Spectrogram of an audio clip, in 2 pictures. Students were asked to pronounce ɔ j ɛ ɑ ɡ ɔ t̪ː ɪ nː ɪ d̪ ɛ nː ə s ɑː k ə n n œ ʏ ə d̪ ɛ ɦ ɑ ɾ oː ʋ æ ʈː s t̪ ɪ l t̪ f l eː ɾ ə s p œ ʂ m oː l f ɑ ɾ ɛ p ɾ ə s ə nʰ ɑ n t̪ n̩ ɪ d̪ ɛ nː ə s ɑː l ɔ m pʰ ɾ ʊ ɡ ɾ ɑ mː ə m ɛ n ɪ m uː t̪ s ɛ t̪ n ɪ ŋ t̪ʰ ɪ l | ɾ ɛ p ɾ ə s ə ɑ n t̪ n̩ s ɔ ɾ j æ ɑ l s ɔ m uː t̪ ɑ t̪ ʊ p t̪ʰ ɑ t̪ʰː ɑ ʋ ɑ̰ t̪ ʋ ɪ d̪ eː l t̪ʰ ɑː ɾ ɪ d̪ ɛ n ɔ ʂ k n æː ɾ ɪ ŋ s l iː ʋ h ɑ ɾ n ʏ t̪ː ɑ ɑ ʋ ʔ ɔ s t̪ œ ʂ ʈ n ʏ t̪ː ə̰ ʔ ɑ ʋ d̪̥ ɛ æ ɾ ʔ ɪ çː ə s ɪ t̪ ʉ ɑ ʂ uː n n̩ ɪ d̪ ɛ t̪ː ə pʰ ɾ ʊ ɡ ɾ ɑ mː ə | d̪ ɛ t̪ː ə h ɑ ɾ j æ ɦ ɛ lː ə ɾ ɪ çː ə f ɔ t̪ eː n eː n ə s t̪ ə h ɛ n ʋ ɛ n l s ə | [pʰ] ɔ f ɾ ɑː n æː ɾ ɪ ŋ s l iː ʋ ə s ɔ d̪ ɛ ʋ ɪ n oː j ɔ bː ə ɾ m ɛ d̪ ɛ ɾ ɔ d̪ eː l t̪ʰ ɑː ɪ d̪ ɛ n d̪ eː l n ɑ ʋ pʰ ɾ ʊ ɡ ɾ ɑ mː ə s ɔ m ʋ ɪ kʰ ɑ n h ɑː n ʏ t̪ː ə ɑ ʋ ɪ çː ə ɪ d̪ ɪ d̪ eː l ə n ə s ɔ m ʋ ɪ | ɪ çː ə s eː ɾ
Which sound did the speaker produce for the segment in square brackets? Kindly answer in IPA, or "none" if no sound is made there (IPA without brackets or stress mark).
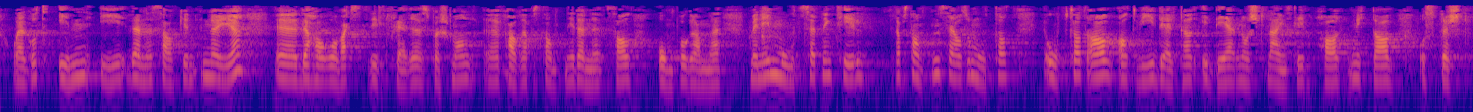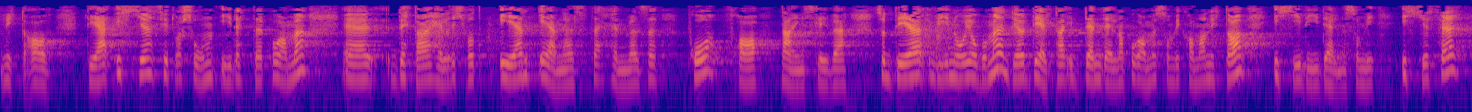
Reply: pʰ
